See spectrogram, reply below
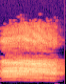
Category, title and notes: Sound effects > Animals
Crow Call
The sound a crow makes.
birb, bird, bird-sound, black-bird, call, caw, cawing, crow, crow-call, crow-caw, crow-sound, distant, far, far-away, flight, gray-bird, grey-bird, loud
